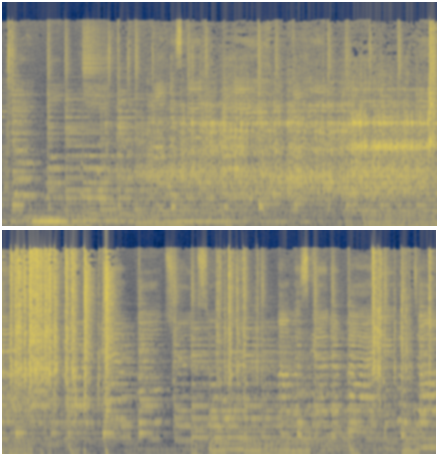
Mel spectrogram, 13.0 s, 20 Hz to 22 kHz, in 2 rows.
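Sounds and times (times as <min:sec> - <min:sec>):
background music: 0:00.0 - 0:13.0
marbles rolling on wooden track: 0:01.2 - 0:08.3, 0:09.7 - 0:10.6, 0:11.8 - 0:13.0
marbles clattering into plastic: 0:01.5 - 0:08.3, 0:09.7 - 0:10.5, 0:12.0 - 0:13.0.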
